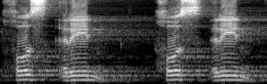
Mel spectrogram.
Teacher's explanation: را کے نیچے 2 زیر تو را کو باریک پڑھتے ہیں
